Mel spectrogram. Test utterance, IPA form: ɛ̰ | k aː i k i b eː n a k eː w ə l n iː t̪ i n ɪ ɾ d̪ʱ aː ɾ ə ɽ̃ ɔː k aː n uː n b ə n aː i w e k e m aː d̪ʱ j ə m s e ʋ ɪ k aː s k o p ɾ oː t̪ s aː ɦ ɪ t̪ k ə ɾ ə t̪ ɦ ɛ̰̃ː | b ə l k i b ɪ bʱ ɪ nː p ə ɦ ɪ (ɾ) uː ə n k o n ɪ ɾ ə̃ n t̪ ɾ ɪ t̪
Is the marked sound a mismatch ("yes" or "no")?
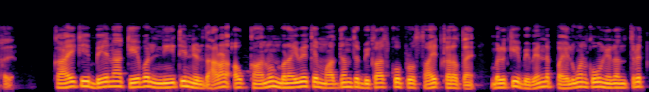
yes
